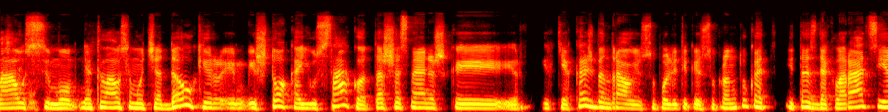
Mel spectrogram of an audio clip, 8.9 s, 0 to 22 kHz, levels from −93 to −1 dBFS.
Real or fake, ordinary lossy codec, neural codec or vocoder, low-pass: real; Opus, 64 kbps; none; 14.4 kHz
